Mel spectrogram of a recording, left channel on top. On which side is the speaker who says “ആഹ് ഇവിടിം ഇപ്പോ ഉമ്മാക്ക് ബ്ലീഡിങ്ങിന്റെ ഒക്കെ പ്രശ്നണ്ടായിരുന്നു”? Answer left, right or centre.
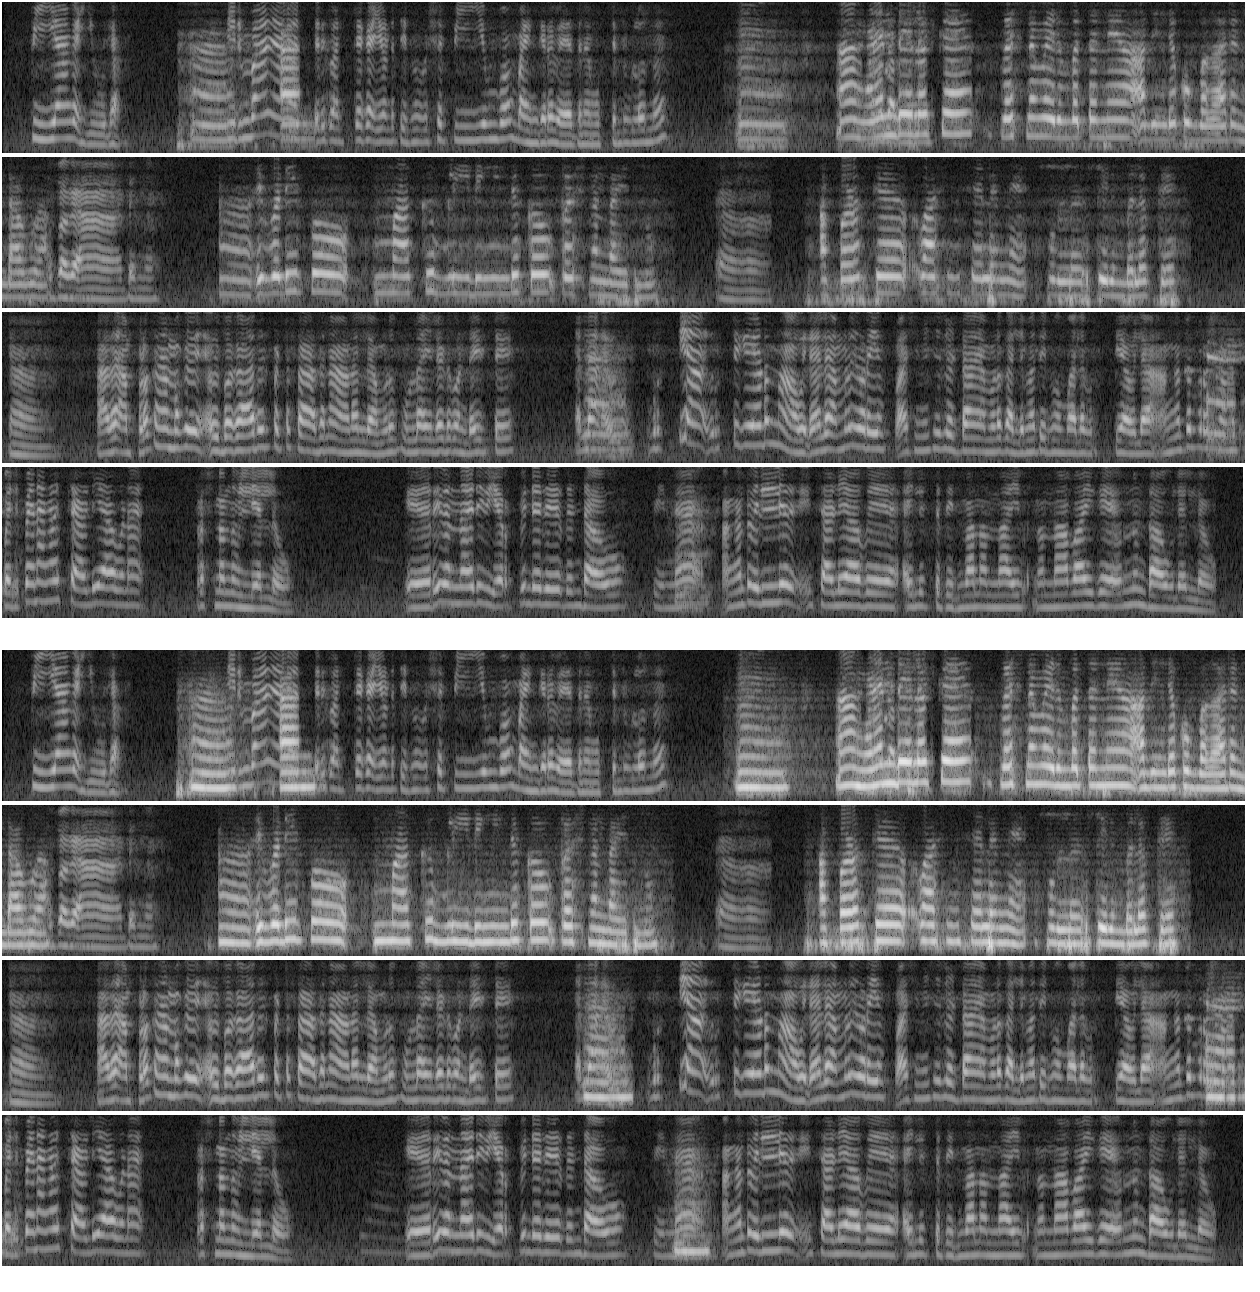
Right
